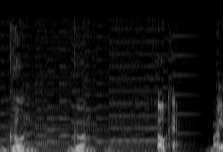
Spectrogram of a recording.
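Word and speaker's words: 軍: That gun, it's the same word as like Shogun. It's the same gun. So I thought that just to be clear, it's actually pronounced gun.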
